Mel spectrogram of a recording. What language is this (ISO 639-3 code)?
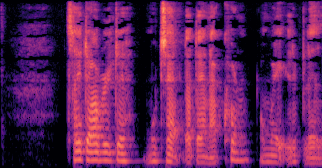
dan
